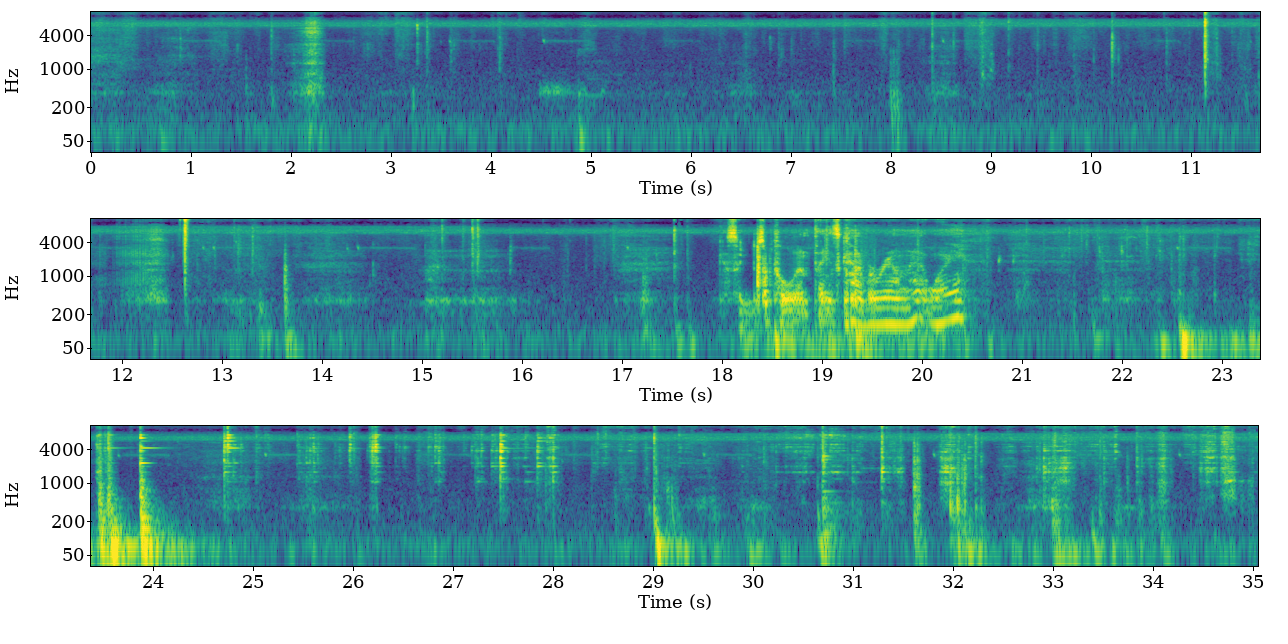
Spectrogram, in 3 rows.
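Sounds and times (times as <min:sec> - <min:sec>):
small clicks and taps of wires: 0:10.1 - 0:11.4.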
